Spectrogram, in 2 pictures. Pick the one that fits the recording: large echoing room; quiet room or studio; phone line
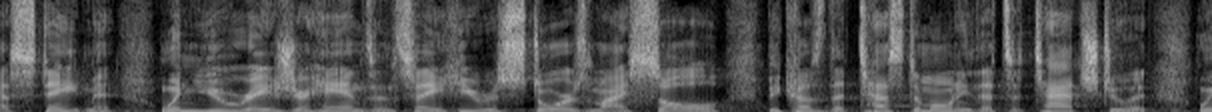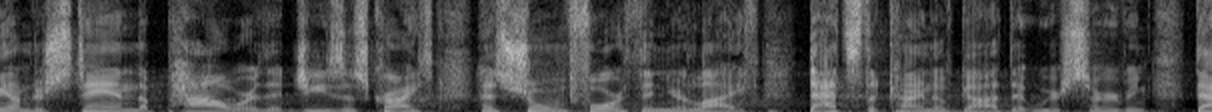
large echoing room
